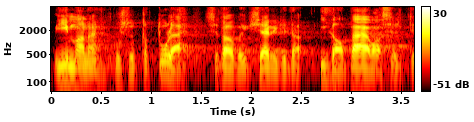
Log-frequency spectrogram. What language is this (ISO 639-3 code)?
est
